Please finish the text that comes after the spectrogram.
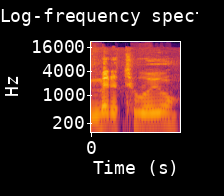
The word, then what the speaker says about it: Mitutoyo: Mitutoyo, depth gauges. Is that how you say it, Mitutoyo?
